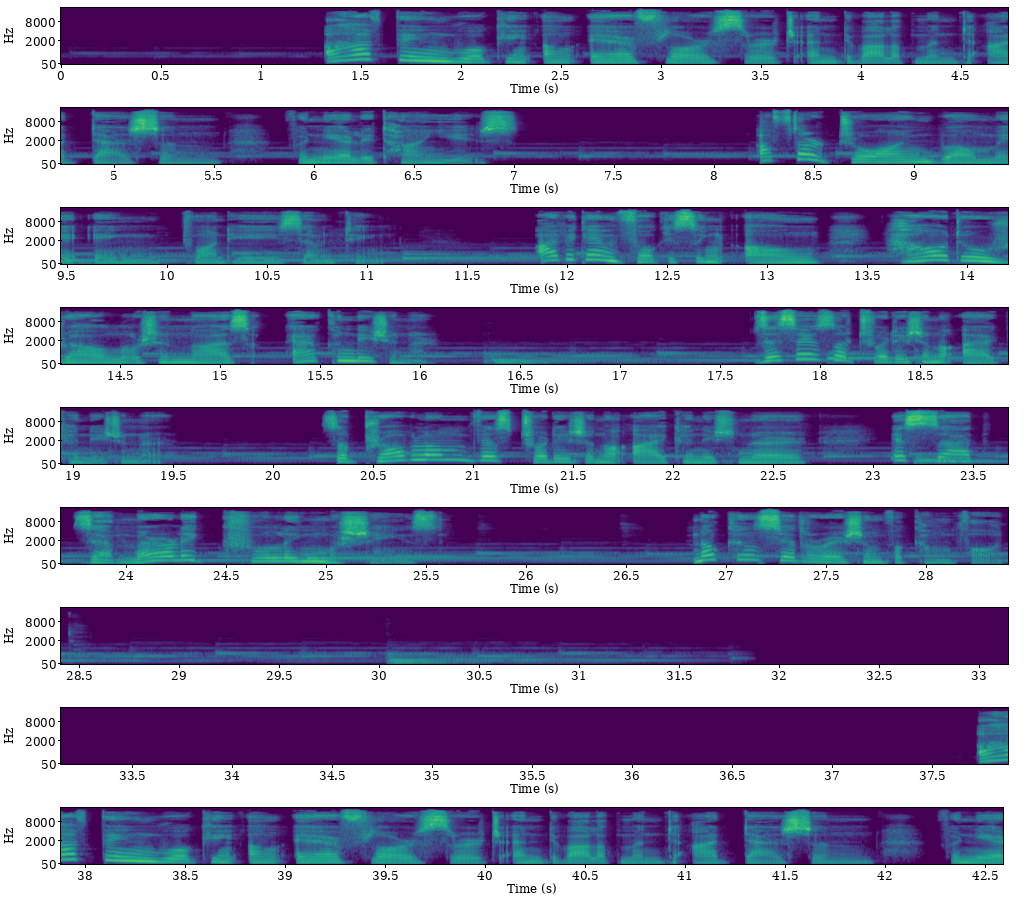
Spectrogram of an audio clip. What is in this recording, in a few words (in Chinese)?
女 英语 自述类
